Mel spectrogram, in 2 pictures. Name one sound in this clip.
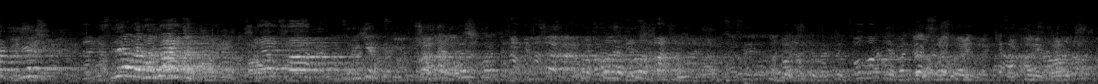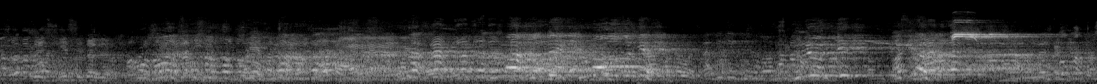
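Young men shout and argue with one another in a large echoing hall.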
